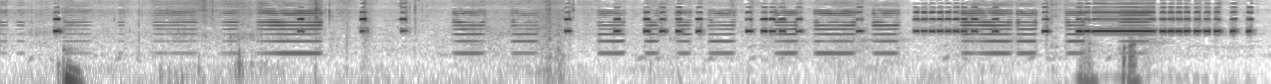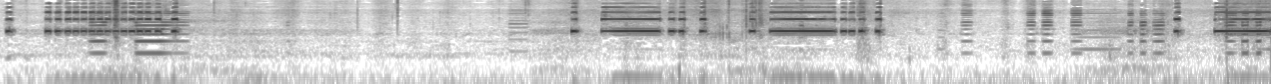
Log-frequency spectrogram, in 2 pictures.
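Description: Metal detector signal tones: irregular beeps at a lower and a higher steady pitch switching on and off, with longer held tones about five seconds in and again around ten seconds, as the coil is worked over a non-ferrous target very close by.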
